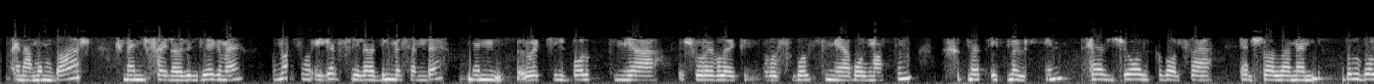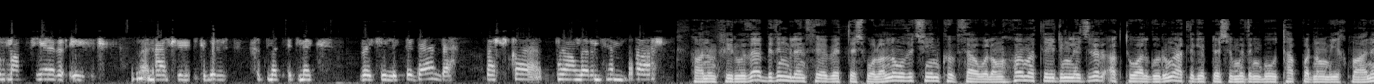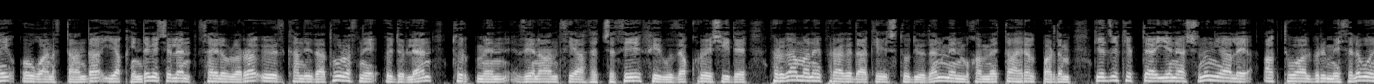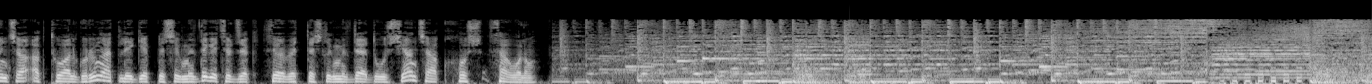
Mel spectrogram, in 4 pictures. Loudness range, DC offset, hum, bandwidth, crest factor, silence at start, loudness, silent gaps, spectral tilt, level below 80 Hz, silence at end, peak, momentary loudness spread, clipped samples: 2 LU; under 0.1%; none; 8.8 kHz; 12 dB; 0.05 s; -12 LUFS; none; -5.5 dB/octave; -32 dBFS; 0 s; 0 dBFS; 6 LU; under 0.1%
